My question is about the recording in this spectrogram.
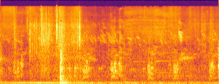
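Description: Chickens clucking in short, scattered calls, with one sharp knock about a second in.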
